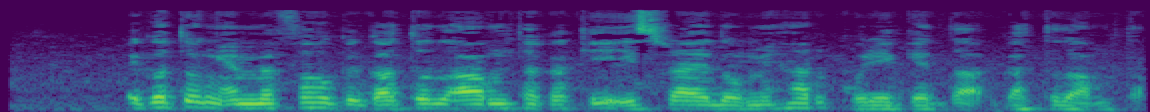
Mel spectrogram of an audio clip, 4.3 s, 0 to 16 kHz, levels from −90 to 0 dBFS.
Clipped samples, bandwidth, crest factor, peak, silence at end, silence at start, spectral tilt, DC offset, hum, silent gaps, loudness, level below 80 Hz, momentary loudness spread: under 0.1%; 11.5 kHz; 16 dB; -8 dBFS; 0 s; 0.5 s; -5.5 dB/octave; under 0.1%; none; none; -25 LUFS; -58 dBFS; 8 LU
